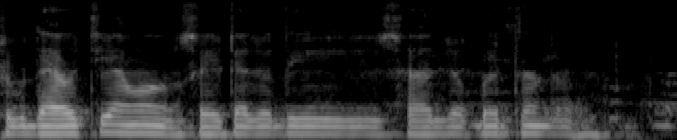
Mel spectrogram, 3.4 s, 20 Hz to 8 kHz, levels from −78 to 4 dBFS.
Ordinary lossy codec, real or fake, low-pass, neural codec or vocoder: none; fake; none; codec, 16 kHz, 4 kbps, FreqCodec, larger model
